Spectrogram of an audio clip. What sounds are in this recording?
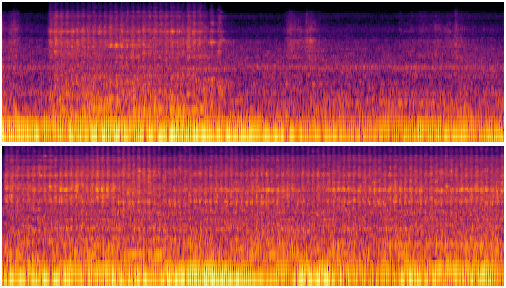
jackhammer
